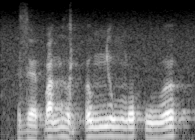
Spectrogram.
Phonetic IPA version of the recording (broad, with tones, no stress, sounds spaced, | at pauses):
z ɛ˨˩ ɓ a˨˦ n ɣ ə̰˧˨ j ʔ ə˧ w ɲ ə˧ w ŋ o˨˦ h w u˨˦ ə̯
